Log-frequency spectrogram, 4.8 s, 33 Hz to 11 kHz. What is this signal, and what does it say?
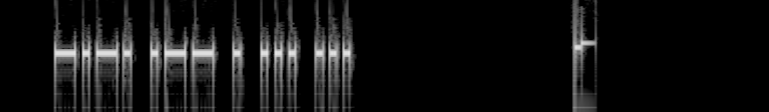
Morse code, heard as a keyed tone, about 29 wpm, 700 Hz. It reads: CWESS
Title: Code Groups - 5 Letters - 28wpm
